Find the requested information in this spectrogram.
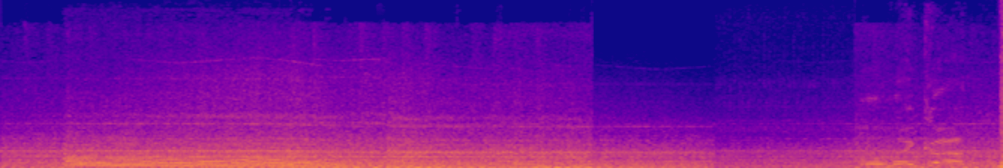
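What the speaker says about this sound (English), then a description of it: "Oh my god, train!" Train rolling past in the BeamNG.drive driving game, a loud steady rumble with tonal horn-like drones held throughout, while a voice exclaims over it.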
